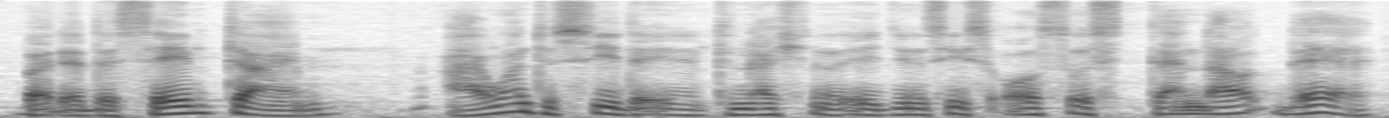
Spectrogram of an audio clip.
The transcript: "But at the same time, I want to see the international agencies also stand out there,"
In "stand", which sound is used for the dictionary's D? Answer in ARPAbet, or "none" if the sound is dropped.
D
